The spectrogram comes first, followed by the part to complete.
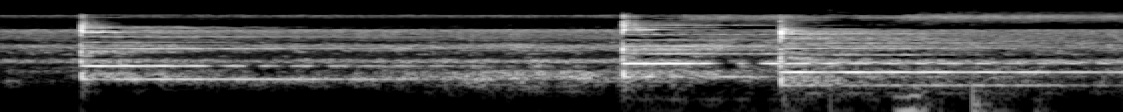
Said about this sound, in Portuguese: solta o corpo, segue o sino. Relaxa o corpo, segue o sino.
